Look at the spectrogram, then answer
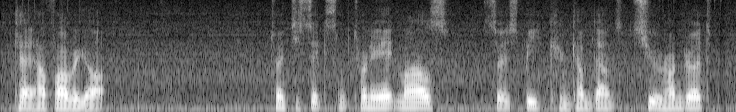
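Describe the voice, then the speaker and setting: In a Swansea accent, a man speaks at medium pitch with a dark, mellow tone and fairly even intonation. His pace is moderate, broken by long, frequent pauses. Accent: Welsh English, Swansea area. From Wales. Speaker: flight sim streamer. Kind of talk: live gameplay commentary while chatting with viewers. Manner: casual, halting with fillers.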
